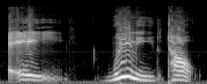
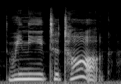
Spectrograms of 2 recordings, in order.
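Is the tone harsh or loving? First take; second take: harsh; loving. First: It is said in a harsh, confrontational tone. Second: It is said in a warm, loving tone.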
